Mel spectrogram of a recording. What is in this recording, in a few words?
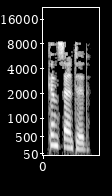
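"consented", British English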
